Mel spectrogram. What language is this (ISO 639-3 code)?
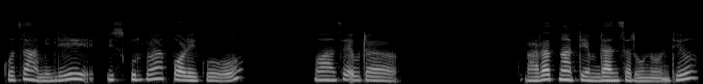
nep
